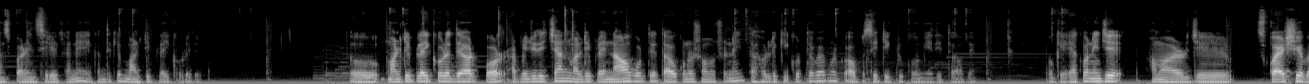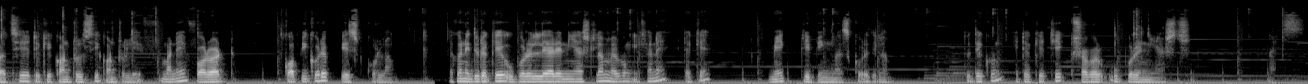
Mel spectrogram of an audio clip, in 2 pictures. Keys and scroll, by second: 4.5 super+z, 5.8 super+z, 12.7 super+c, 13.1 super+f, 14.4 super+f, 14.9 super+}, 16.2 super+}, 24.8 super+}.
